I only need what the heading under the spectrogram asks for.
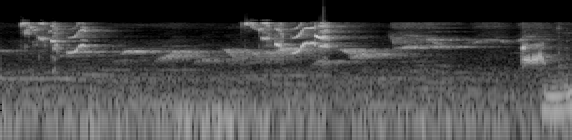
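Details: Oriental magpie-robin (kacer) in a practice recording for training: buzzy, scratchy high phrases in two bursts, followed by a short harsher note, over faint background hum.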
